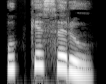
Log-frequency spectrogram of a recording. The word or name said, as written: ಉಕ್ಕೆಸರು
